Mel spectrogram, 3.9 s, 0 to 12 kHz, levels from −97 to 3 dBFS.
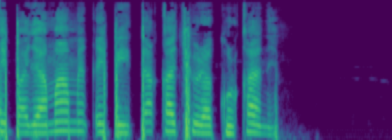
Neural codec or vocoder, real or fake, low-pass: none; real; 10.8 kHz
